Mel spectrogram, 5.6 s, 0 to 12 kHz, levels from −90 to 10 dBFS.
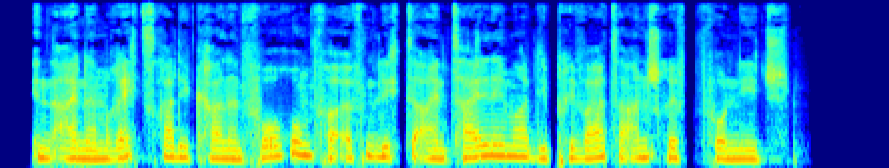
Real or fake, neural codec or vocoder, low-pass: fake; vocoder, 48 kHz, 128 mel bands, Vocos; 10.8 kHz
